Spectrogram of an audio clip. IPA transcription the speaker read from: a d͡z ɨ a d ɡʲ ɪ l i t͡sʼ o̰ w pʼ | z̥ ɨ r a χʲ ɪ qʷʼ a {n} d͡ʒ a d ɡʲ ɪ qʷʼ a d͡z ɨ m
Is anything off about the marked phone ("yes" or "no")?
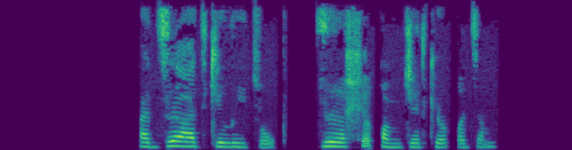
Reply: yes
